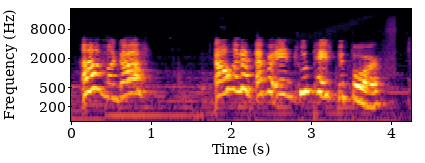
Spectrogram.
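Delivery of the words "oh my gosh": startled, weirded-out cry. Eating toothpaste on camera in a messy bathroom, yelling.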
